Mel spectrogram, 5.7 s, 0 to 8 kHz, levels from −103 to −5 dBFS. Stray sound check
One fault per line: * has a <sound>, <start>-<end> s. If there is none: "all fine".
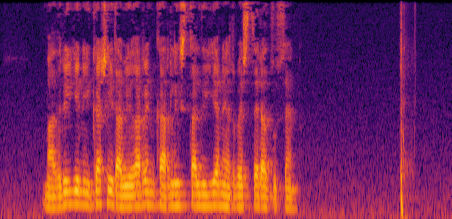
* has a thud, 5.0-5.2 s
